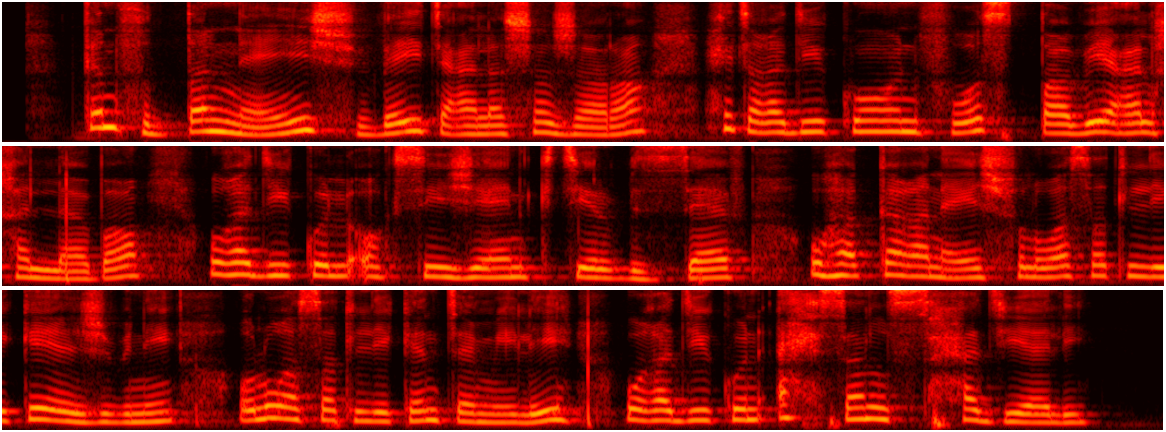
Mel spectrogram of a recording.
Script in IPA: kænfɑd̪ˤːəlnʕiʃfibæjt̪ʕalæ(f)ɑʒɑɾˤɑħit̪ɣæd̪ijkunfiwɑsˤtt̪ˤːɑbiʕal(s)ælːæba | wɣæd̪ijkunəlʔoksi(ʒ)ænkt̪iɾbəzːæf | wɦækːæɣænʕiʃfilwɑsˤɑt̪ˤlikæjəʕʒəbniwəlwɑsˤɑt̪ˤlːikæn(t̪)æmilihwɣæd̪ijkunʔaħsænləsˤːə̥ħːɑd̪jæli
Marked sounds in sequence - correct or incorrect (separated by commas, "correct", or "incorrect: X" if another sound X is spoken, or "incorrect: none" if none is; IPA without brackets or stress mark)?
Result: incorrect: ʃ, incorrect: x, correct, correct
